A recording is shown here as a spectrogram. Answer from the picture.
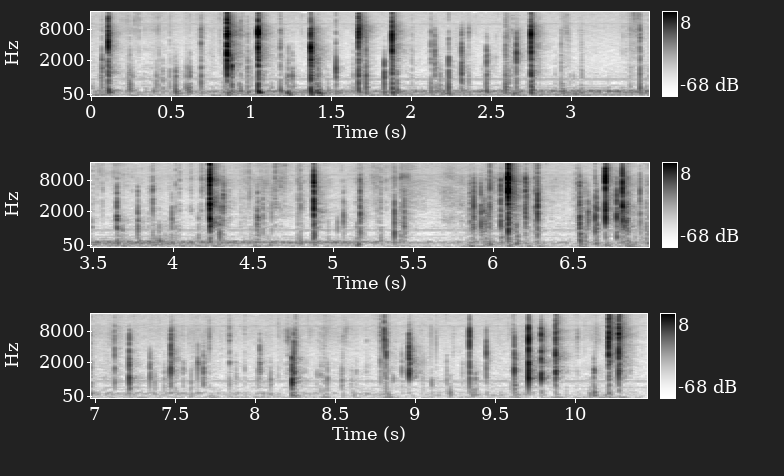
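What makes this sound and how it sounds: A small, glossy plastic foil toy blind bag, hollow with contents inside, is held up in both hands and crinkled with the fingertips. The result is a dense run of sharp, bright crinkles and crackles, with a faint low hum underneath.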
